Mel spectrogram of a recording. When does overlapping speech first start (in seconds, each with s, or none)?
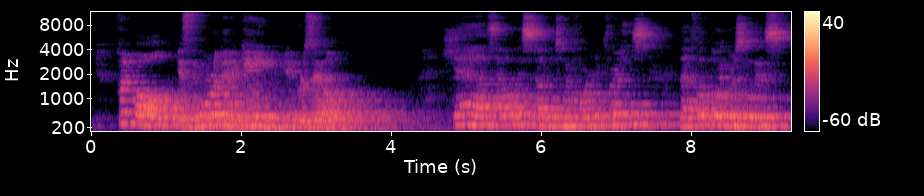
none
